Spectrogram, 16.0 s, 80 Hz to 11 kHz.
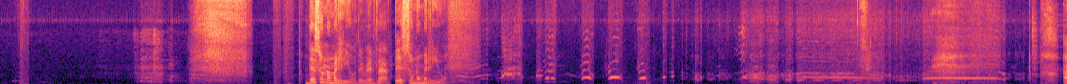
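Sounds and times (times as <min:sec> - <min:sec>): woman screaming: 0:13.8 - 0:15.1.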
